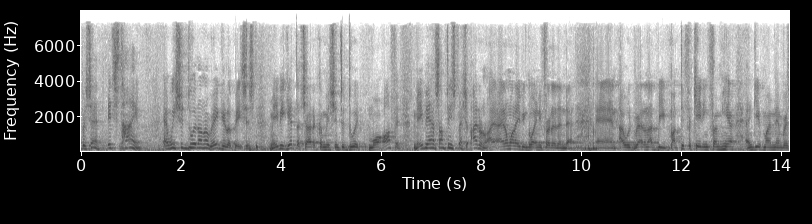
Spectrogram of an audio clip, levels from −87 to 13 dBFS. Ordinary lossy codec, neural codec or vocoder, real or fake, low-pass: AAC, 32 kbps; none; real; 7.2 kHz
